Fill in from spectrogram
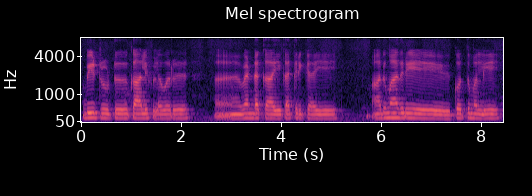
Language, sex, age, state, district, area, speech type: Tamil, female, 60+, Tamil Nadu, Tiruppur, rural, spontaneous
